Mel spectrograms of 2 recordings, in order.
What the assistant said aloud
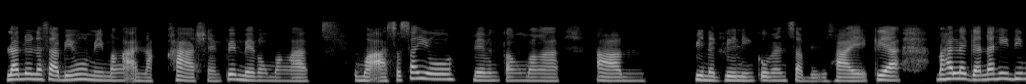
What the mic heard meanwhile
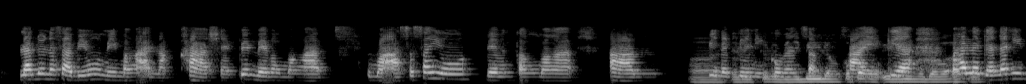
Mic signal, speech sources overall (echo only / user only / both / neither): both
